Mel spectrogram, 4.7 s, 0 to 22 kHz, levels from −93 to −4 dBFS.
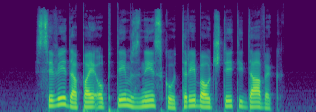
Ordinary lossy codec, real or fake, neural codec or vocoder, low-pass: MP3, 96 kbps; real; none; 19.8 kHz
